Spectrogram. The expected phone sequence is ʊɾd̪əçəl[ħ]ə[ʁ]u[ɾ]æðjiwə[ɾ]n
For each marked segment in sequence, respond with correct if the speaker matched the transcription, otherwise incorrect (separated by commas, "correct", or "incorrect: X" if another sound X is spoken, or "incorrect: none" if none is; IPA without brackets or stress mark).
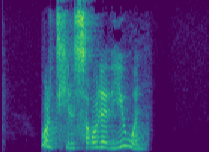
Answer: incorrect: s, correct, incorrect: l, incorrect: none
